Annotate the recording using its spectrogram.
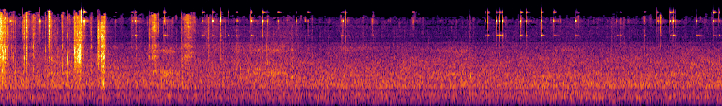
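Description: A dog digging at ice-crusted snow, its paws scratching and breaking the crust: several sharp clicks and crackles in the first three seconds, then a steady faint hiss with a few small ticks.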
